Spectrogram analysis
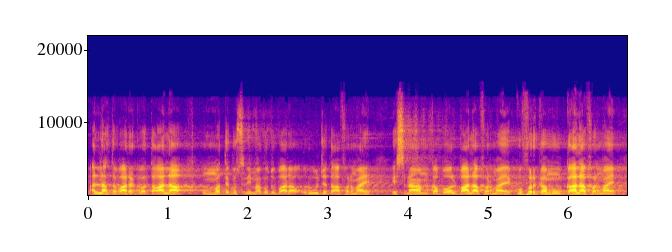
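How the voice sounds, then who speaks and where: A man preaching a fiery sermon in Punjabi-accented Urdu, swinging between loud outbursts and low, quiet lines. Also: steady tone, brisk, slight background noise. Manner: impassioned, rising to loud outbursts then dropping low. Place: outdoor religious gathering with loudspeakers. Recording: echoey hall with long reverb.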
